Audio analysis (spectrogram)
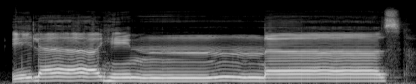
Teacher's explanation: لام کھڑی زبر کی وجہ سے لمبا ہوگا، الہ الناس، اور نون کے اوپر غنہ ہوگا۔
